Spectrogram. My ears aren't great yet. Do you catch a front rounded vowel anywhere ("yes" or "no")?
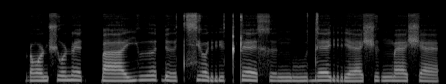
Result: no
